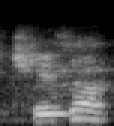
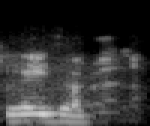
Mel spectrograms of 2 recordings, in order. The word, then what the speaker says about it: Chiesa: I thought it was Chiesa, but it's Chiesa. They pronounced it.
